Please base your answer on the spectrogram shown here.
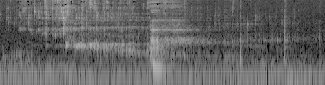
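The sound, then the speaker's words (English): Pilsner beer is poured into a glass, a soft steady trickle and fizz with a brief louder glug near the middle, fading to quiet dripping and bubbling. “All right, we're going to pour.”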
